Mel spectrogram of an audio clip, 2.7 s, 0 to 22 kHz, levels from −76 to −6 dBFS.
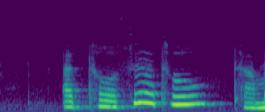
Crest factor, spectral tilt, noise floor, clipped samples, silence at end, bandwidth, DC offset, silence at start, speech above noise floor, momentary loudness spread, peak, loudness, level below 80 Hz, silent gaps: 14 dB; -10.5 dB/octave; -58 dBFS; under 0.1%; 0 s; 4.5 kHz; under 0.1%; 0.6 s; 36 dB; 12 LU; -10 dBFS; -24 LUFS; -70 dBFS; none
